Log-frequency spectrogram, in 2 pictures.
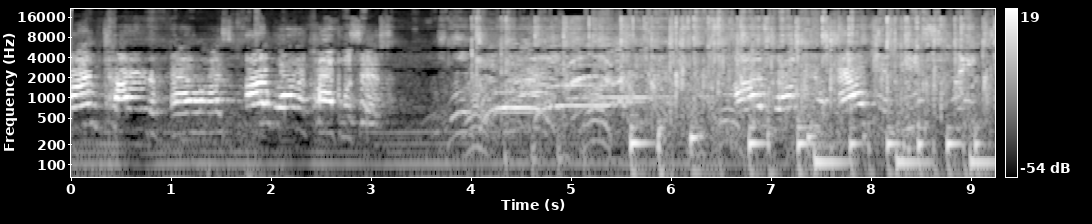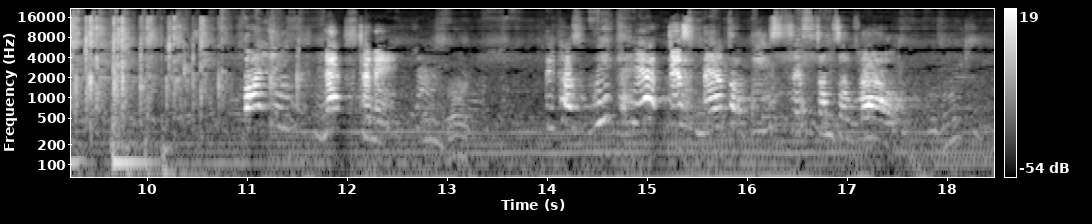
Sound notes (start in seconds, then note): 3.8 audience cheering; 3.9 audience applauding; 5.5 audience drumming rhythmically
